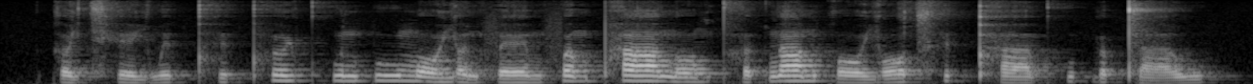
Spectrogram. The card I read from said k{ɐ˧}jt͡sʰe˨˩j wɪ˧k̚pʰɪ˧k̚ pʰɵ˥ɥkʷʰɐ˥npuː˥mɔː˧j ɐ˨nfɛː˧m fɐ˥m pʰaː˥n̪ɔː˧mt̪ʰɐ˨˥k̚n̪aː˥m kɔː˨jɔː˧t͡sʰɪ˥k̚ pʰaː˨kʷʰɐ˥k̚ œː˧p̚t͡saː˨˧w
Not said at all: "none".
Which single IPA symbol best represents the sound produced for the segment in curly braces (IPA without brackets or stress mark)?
ɐ˨˩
